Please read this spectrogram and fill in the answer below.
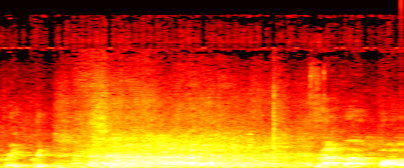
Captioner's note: crowd laughing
